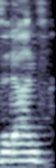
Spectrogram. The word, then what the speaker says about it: Zidane: um whose name is coincidentally spelled like zinedine zidane's last name but it's pronounced zidane he is a protagonist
